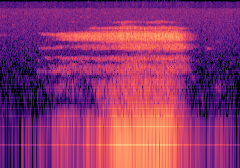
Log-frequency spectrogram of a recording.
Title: Loudest snoring woman😤😠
